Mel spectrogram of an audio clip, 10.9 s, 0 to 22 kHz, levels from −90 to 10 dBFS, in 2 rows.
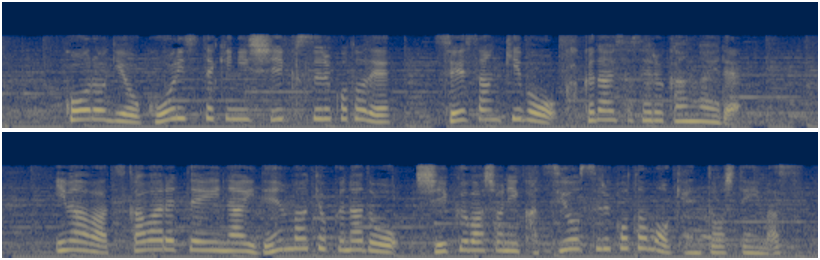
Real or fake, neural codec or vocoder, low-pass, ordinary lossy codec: real; none; 7.2 kHz; none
